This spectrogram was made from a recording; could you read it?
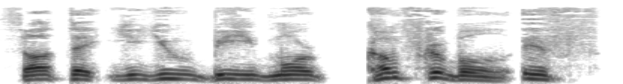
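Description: A man's voice: medium pitch, measured pace, breathy edge, dry recording. Man playing an earnest, anxious young orc apprentice. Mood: hesitant, sorry. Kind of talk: audiobook character voice.

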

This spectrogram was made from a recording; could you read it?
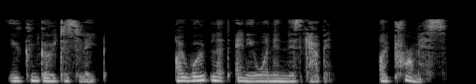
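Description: A woman voicing a gentle, protective, remorseful young male soldier in a low, breathy hush for an audiobook. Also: steady tone, moderate pace, dry recording. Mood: soothing.

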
